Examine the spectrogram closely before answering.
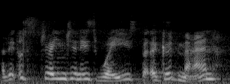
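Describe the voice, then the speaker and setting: An actress playing a polite, gossipy village innkeeper in a British radio drama, homely and deferential in manner. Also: female voice, a little high, lively intonation, normal speed, a little mellow, slight background noise, close to an everyday voice, poor audio. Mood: welcoming, gossipy.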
